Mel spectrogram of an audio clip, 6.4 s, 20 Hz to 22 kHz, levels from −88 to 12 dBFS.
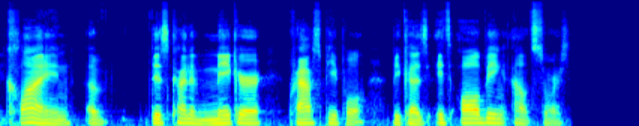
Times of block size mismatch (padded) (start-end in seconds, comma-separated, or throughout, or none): none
